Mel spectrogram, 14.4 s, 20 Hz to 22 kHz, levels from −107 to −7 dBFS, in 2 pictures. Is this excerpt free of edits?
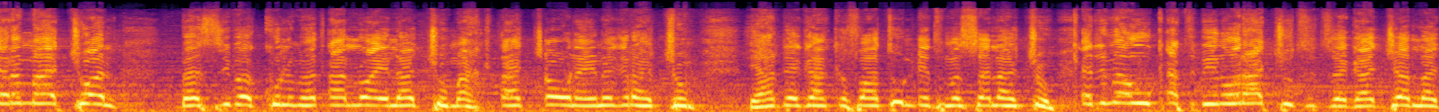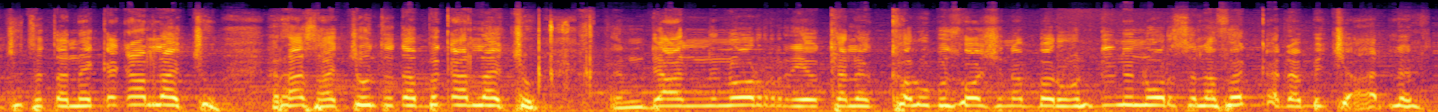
no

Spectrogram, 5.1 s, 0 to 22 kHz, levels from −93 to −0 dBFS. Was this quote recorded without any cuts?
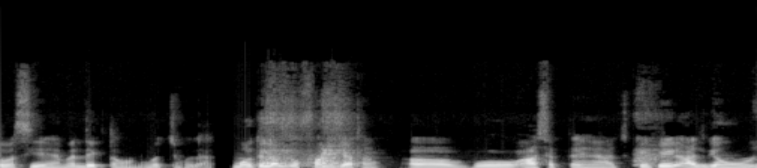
no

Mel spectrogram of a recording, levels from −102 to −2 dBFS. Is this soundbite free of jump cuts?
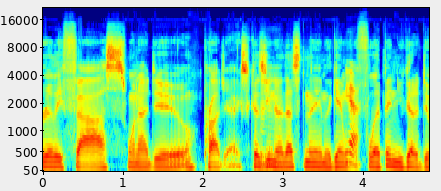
yes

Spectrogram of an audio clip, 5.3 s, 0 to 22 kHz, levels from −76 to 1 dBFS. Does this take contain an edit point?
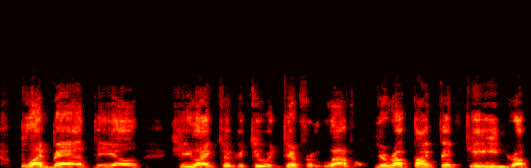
yes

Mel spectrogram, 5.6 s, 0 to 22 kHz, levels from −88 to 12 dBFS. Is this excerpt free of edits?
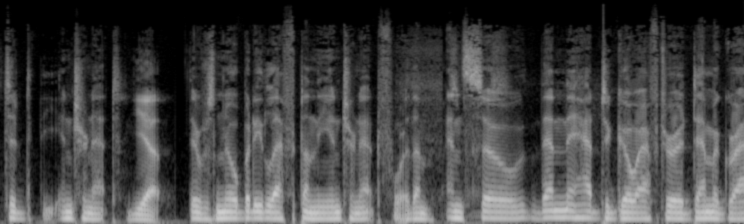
no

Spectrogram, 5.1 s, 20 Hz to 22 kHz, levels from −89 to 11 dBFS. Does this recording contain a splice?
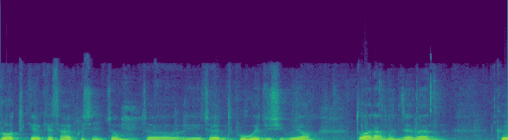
yes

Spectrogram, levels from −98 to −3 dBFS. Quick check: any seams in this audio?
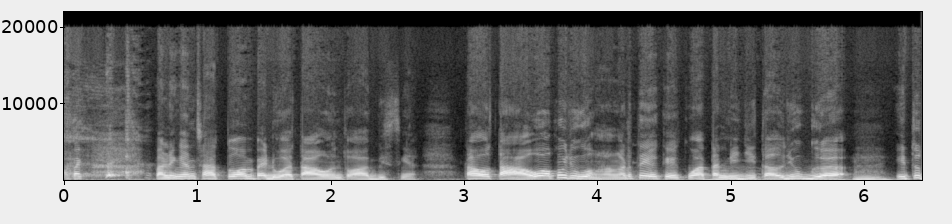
no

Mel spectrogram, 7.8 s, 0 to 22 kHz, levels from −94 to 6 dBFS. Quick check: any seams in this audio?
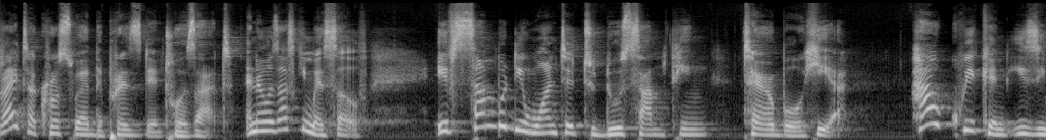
no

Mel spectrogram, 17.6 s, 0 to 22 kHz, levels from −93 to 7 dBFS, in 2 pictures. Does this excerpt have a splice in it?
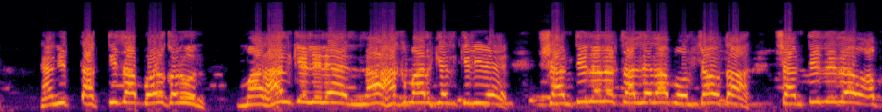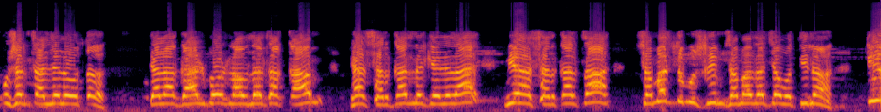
no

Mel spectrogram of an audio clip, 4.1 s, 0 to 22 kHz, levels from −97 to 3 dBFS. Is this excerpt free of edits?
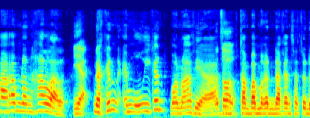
yes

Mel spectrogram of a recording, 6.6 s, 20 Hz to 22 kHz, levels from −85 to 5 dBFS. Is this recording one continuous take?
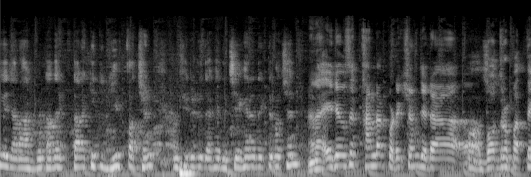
yes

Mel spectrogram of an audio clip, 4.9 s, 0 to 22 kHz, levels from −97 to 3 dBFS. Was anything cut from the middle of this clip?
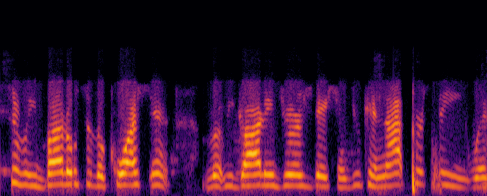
no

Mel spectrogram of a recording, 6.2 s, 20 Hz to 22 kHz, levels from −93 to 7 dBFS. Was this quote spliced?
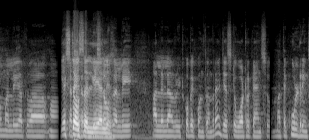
yes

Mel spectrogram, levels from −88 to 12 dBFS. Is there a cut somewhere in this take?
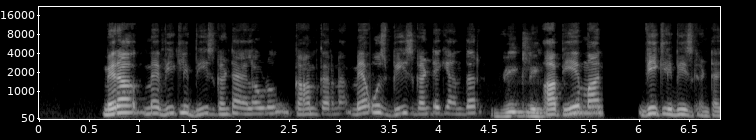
no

